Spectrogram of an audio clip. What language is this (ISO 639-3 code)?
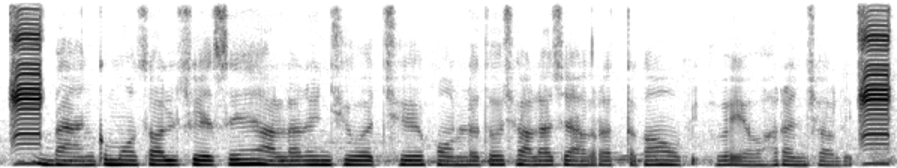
tel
